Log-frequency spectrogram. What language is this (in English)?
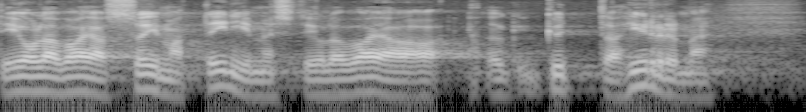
Estonian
